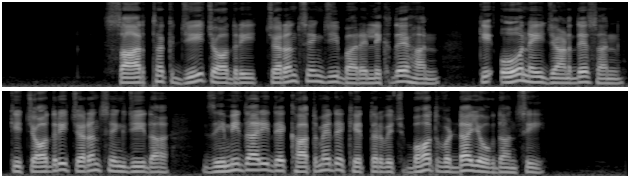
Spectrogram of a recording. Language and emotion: Punjabi, neutral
